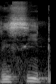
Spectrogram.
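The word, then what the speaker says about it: receipt: ठीक है, अक्सर जो लोग पढ़ते हैं इसको रिसिप्ट पढ़ते हैं, तो ये रिसिप्ट नहीं होगी, ये रिसीट होगी, रिसीट, रिसीट।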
